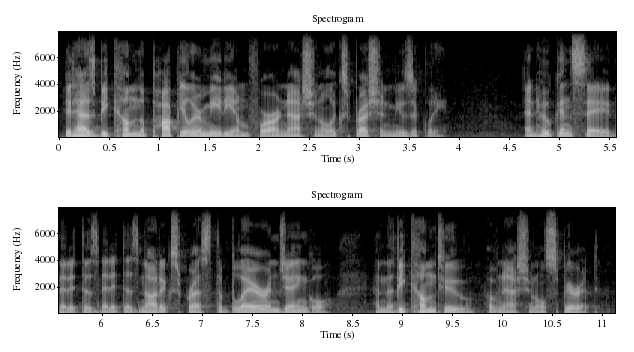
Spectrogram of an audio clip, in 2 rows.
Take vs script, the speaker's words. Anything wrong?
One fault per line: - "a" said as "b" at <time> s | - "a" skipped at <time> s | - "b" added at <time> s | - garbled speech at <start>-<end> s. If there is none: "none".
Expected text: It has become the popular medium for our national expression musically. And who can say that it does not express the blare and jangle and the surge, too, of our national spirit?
- "that it does" added at 5.9 s
- "surge" said as "become" at 8.9 s
- "our" skipped at 10.0 s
